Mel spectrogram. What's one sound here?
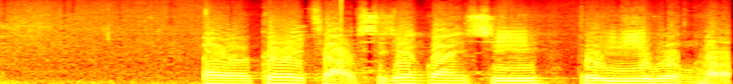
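A middle-aged man speaks loudly and firmly into a microphone.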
